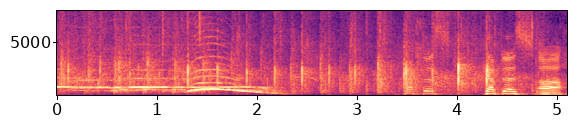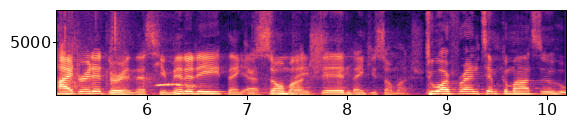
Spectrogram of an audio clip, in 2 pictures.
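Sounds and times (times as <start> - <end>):
audience applause: 0.0 - 6.2
speech: 3.7 - 10.1.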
